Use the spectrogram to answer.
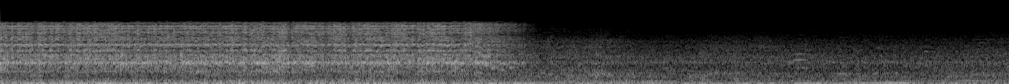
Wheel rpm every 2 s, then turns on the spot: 160, 160, 60, 0, 0.
none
